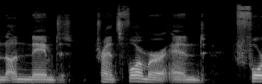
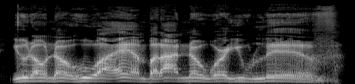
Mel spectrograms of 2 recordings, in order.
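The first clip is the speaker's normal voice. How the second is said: raised, drawn-out mock menace; mock stalker; 2 semitones higher, slower than usual. Playing a listener who stalks the host, mock menace. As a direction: stretch it out like a hammy creep.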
